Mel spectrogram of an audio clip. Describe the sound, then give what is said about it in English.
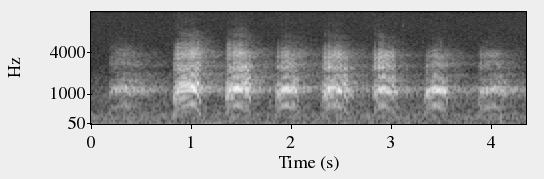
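A crow cawing: a steady run of harsh, loud caws, about two per second, each one short and evenly spaced. The calls are alone, with no voices or other sounds. “Crows give a cawing sound, while ravens produce a lower croaking sound.”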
